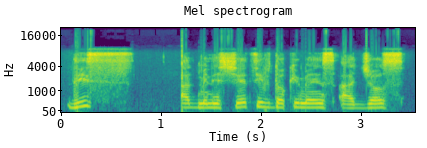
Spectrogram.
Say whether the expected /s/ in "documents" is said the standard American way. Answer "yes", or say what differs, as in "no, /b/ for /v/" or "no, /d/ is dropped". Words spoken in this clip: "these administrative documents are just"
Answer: yes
